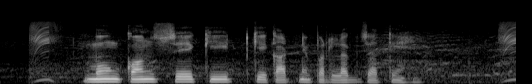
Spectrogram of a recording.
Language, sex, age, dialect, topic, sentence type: Hindi, male, 18-24, Marwari Dhudhari, agriculture, question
